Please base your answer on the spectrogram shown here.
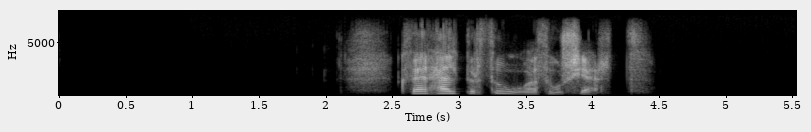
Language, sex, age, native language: Icelandic, male, 60-69, Icelandic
